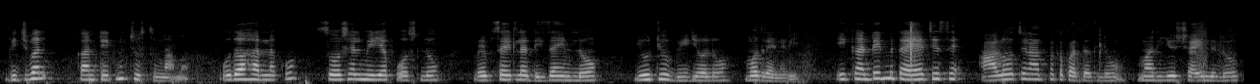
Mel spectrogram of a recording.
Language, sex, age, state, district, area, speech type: Telugu, female, 30-45, Telangana, Nagarkurnool, urban, spontaneous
